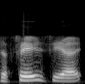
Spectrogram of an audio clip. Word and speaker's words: aphasia: You wanted to also highlight aphasia, or am I pronouncing that properly? – Aphasia, yes.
